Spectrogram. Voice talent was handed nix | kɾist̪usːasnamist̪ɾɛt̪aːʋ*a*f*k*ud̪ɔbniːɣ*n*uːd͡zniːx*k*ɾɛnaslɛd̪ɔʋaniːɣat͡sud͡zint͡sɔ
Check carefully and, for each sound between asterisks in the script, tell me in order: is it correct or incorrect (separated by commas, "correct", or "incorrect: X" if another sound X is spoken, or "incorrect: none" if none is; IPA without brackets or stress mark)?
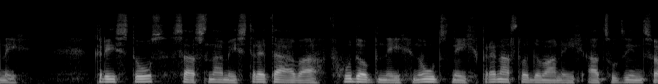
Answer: correct, incorrect: x, correct, incorrect: p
